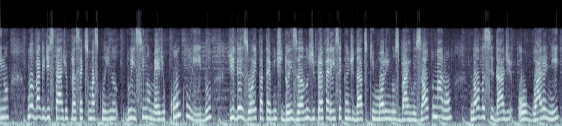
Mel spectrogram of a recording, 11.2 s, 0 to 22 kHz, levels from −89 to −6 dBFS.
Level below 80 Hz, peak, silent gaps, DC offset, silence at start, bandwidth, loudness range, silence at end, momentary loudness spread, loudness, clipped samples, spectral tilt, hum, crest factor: -30 dBFS; -4 dBFS; none; 1%; 0 s; 9 kHz; 1 LU; 0 s; 5 LU; -17 LUFS; under 0.1%; -3.5 dB/octave; none; 14 dB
